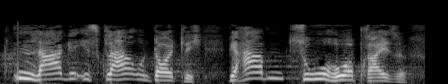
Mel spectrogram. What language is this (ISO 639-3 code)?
deu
